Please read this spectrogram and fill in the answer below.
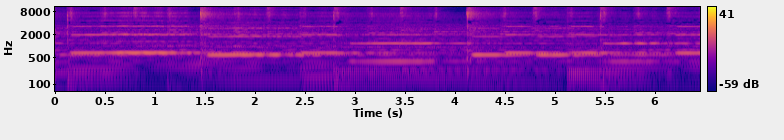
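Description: Instrumental music played back through a pair of bare Wigo Bauer 25 cm ferrite-magnet speaker drivers driven by an EL84 push-pull valve amplifier. It has a melody of long held notes over keyboard chords and a light ticking beat.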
